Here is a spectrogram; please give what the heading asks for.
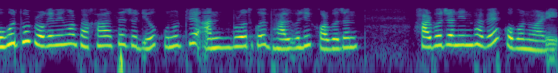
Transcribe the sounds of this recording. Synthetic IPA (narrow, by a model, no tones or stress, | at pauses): boɦut̚buɹpɹoɡamiŋɔɹbʱaxaːsɛzodioʊkunutɹɛʔanbuɹɔtkojbʱalbulik | xaɹbɔzɔninbʱabɛkobɔnʊaɹḭ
